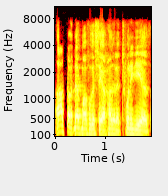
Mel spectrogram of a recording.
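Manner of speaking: usual speaking voice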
